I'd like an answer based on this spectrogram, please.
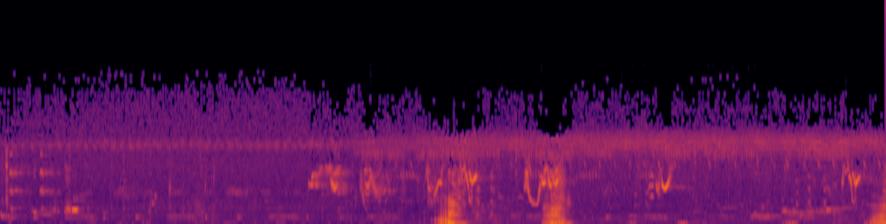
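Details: Two leopards during their mating ritual high in the branches of a sausage tree, calling with deep rasping grunts repeated about every one to two seconds, each stroke sweeping downward, with faint bird chirps in the background.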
